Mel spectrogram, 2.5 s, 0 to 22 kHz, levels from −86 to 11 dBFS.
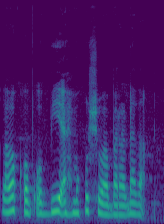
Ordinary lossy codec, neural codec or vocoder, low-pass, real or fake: none; none; 19.8 kHz; real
